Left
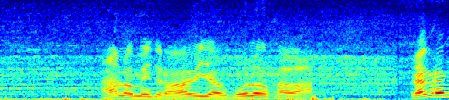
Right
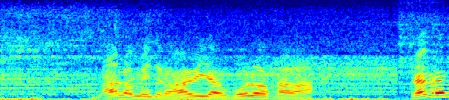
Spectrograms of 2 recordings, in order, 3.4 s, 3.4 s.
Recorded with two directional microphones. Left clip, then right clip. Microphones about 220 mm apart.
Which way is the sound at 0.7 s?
20° left (ahead or behind).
